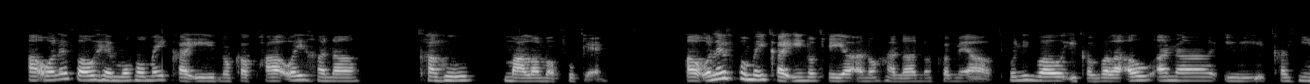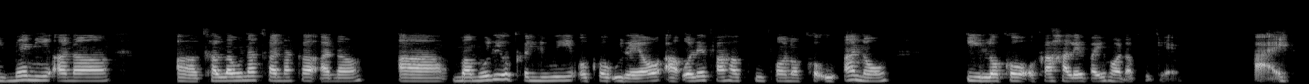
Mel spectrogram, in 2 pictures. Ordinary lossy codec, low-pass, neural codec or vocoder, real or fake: none; 5.4 kHz; none; real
